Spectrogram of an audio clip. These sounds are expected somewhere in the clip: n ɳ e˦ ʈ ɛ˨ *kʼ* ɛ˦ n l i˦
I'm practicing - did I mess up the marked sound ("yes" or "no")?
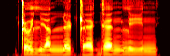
yes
